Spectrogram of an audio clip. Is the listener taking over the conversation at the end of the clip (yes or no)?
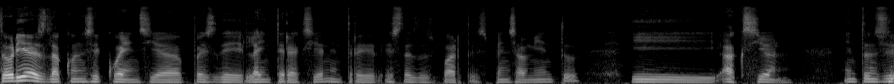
no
